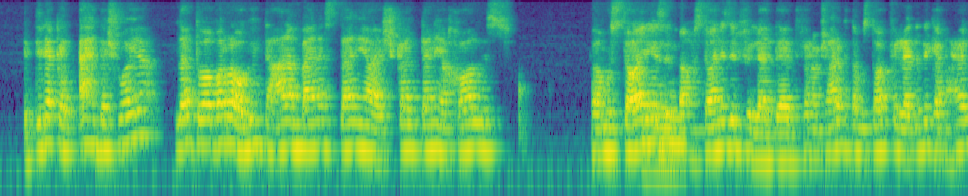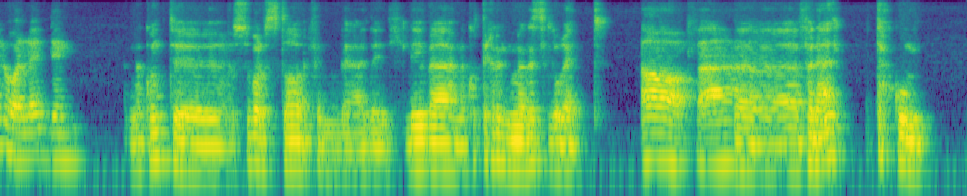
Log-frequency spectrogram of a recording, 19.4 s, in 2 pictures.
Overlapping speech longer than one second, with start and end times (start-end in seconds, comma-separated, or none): none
